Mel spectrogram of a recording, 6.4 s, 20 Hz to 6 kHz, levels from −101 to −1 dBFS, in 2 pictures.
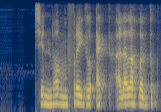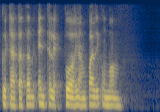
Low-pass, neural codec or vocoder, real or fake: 5.4 kHz; codec, 16 kHz in and 24 kHz out, 0.6 kbps, FocalCodec, streaming, 2048 codes; fake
